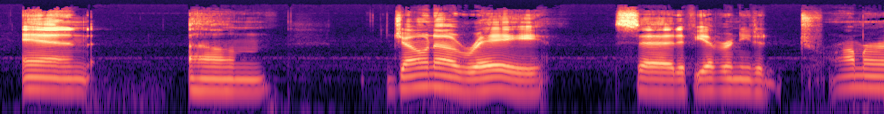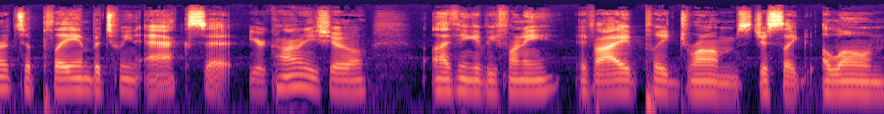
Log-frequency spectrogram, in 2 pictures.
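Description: A man with a plain, everyday voice and an American accent speaks at a fairly slow pace, with medium pitch and fairly even intonation. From US South, Alabama beach town. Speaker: comedian and musician. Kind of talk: casual chat.

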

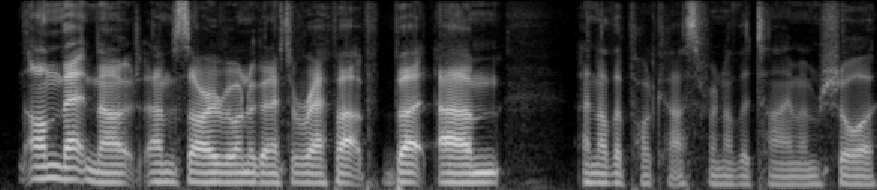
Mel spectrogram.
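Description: A man with a New Zealand accent speaks at a fairly quick pace in a fairly low pitch. His pitch varies in an ordinary way, while his loudness swings widely. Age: young. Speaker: podcast host. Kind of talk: casual chat. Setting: studio.

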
